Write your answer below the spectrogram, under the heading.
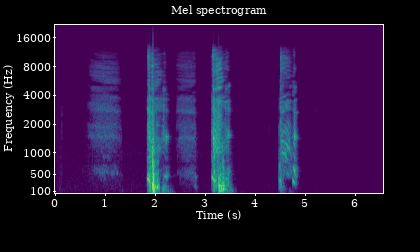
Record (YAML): three_cough_length: 6.6 s
three_cough_amplitude: 32768
three_cough_signal_mean_std_ratio: 0.25
survey_phase: beta (2021-08-13 to 2022-03-07)
age: 18-44
gender: Female
wearing_mask: 'No'
symptom_cough_any: true
symptom_runny_or_blocked_nose: true
symptom_shortness_of_breath: true
symptom_sore_throat: true
symptom_fatigue: true
symptom_fever_high_temperature: true
symptom_headache: true
smoker_status: Never smoked
respiratory_condition_asthma: false
respiratory_condition_other: false
recruitment_source: Test and Trace
submission_delay: 2 days
covid_test_result: Positive
covid_test_method: RT-qPCR
covid_ct_value: 24.3
covid_ct_gene: ORF1ab gene
covid_ct_mean: 24.4
covid_viral_load: 10000 copies/ml
covid_viral_load_category: Minimal viral load (< 10K copies/ml)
